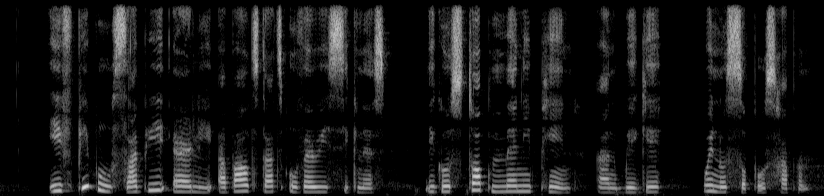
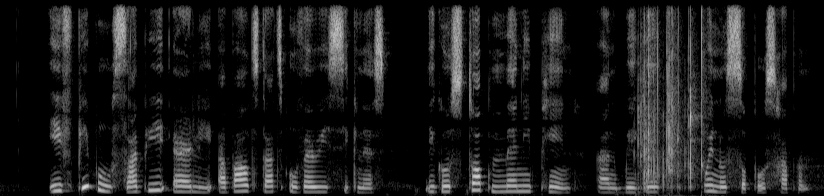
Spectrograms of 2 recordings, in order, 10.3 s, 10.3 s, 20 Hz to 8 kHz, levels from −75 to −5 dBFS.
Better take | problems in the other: first | background sound (Crushing); 3 dB below the speech

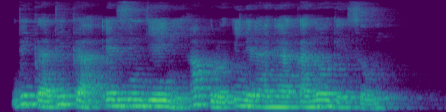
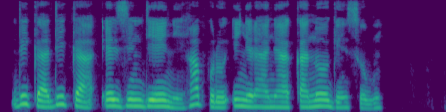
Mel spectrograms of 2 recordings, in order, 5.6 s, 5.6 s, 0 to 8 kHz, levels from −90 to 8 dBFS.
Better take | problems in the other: second | room echo; dies away in 1 s

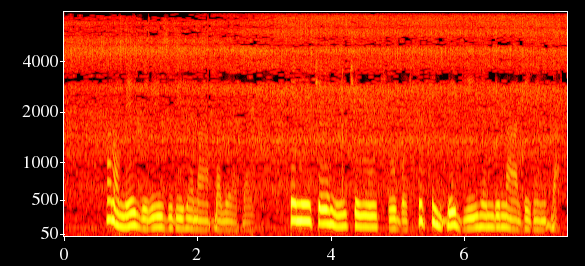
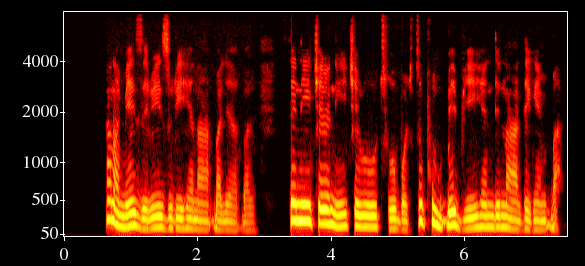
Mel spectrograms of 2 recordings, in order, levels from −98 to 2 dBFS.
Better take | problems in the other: second | background sound (Frying (food)); 11 dB below the speech

